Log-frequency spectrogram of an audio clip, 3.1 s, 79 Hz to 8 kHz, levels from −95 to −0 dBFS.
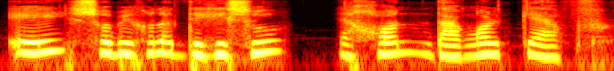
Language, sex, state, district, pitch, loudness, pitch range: Assamese, female, Assam, Kamrup Metropolitan, 245 Hz, -15 LUFS, 230-260 Hz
